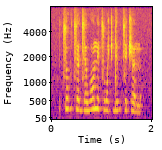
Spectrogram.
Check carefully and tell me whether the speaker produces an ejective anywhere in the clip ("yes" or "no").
no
